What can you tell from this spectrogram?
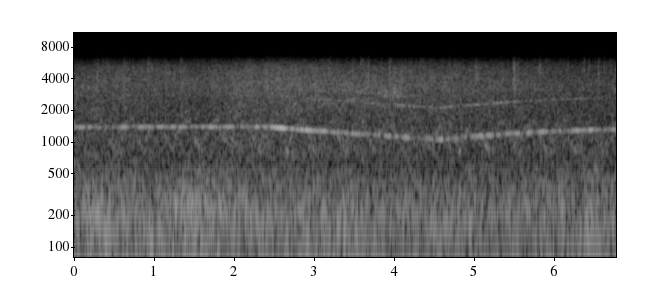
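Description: Steady rain falling, with a siren sounding one steady high tone that sags lower about four seconds in and then climbs back.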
